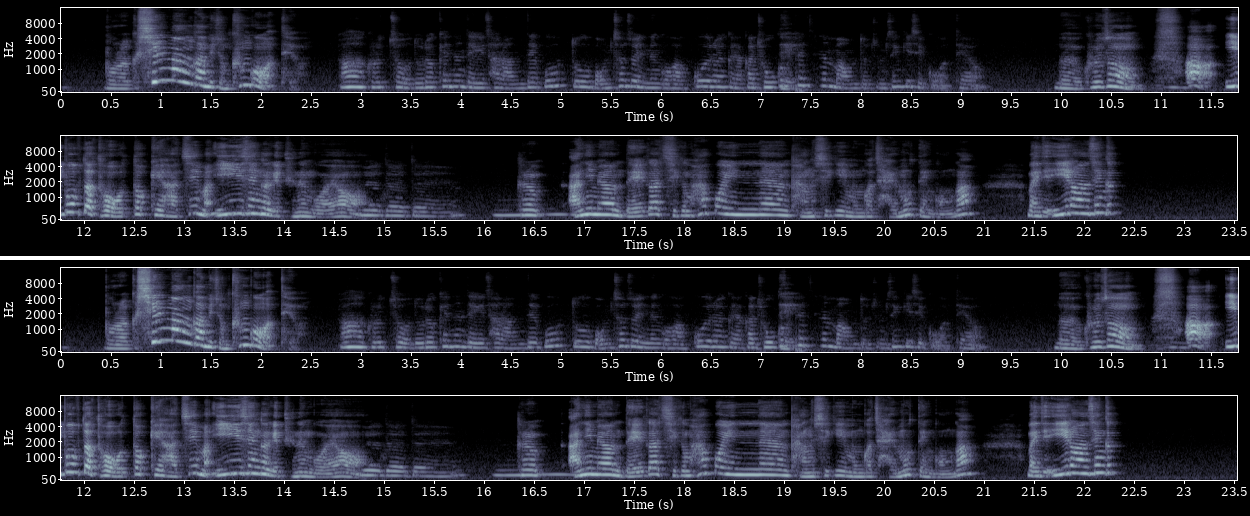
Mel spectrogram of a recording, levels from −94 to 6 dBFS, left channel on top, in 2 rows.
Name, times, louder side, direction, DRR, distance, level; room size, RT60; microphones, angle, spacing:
voice 1, 0.4-2.4 7.2-7.3 9.9-14.8 16.3-16.6 16.8-20.9 21.2-22.3, right 1 dB, 55° right, 1.1 m, -31 dB
voice 2, 2.8-9.2 10.6-10.8 11.0-11.3 13.2-13.7 14.7-15.8 16.1-17.0, equal, 25° left, 2.4 m, -42 dB
4.4 x 4.0 x 2.5 m
head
